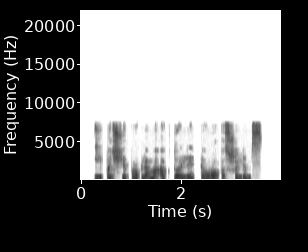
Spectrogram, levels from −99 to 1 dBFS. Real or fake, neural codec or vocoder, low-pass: real; none; 7.2 kHz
